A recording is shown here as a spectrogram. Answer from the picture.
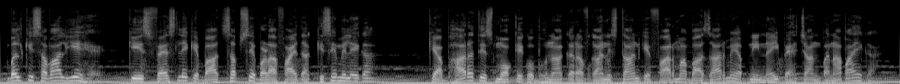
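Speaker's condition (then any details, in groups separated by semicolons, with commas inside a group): No condition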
